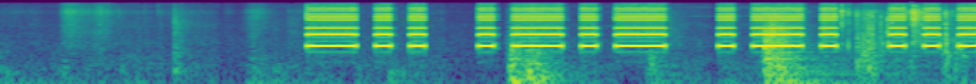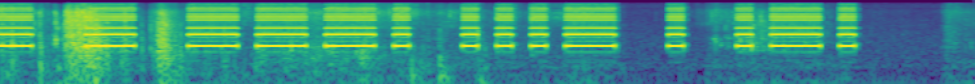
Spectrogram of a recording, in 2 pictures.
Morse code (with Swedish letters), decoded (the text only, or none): DÄRUTÖVER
